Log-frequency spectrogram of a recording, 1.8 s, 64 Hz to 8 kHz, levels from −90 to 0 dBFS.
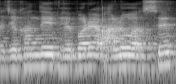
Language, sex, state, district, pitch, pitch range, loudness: Bengali, male, West Bengal, Paschim Medinipur, 170 Hz, 155-175 Hz, -14 LUFS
